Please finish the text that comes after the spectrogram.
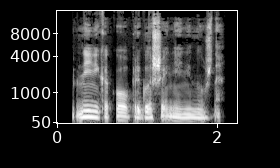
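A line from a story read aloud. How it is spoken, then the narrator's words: Muffled reply. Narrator (Russian): глухо ответил тот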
